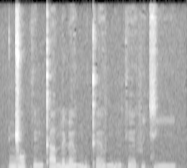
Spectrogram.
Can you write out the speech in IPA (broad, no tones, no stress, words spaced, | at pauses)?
ŋ͡ǁɔ kʰẽŋkʼan̪ɛ̃ ɳɛ̃vmbə kʼɛ̃vmbẽ kʰẽfi t͡ɕi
